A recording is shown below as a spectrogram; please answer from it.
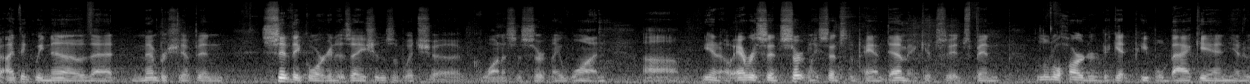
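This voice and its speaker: A man with a low, deep voice hosts a casual community interview. He rambles a bit, stopping and restarting with plenty of "uh"s. The recording has a clear hiss of noise behind him. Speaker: host. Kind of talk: casual local-TV interview chat.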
